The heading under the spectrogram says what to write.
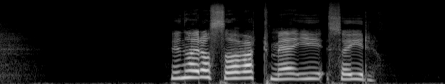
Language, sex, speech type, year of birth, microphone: Norwegian, female, read, 1984, Sennheiser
